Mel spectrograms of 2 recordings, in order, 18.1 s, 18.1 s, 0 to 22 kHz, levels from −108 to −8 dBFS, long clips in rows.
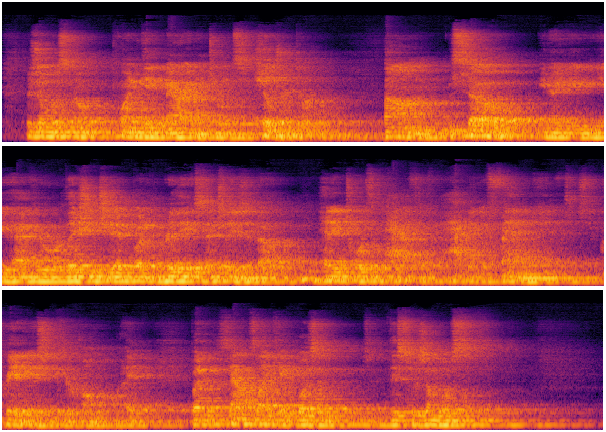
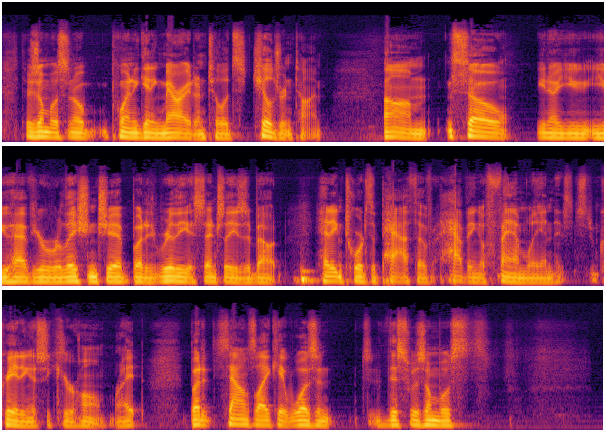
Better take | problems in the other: second | off-mic speech; far // room echo; strong; dies away in 2 s

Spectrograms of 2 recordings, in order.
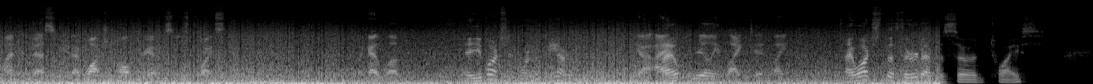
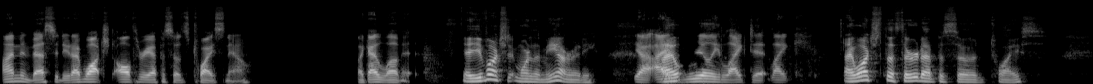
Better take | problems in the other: second | wind noise on the microphone; heavy; until 9.5 s; 3 dB below the speech

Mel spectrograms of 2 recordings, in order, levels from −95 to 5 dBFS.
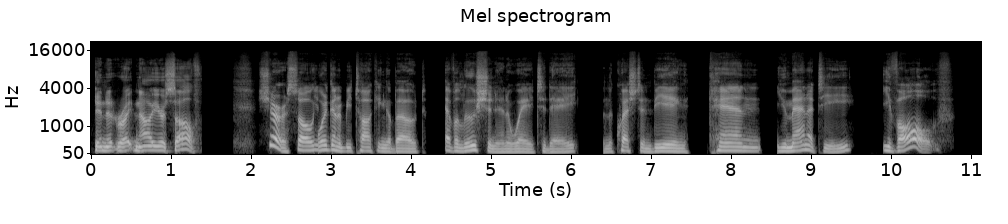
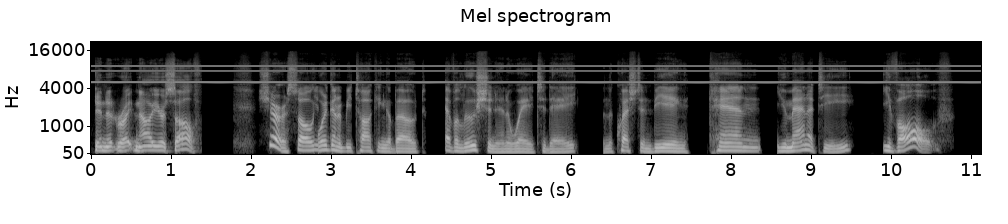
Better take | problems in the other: first | high-pitched whine; loud; throughout; 5 kHz, 7 dB below the speech

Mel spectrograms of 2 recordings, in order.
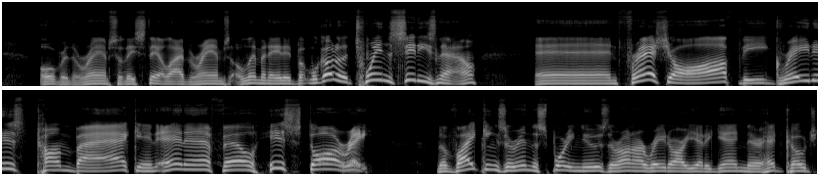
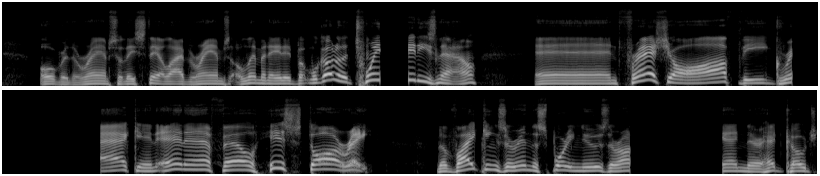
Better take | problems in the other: first | audio cutting out; at 4 s, at 8 s for 1.5 s and at 14 s for 1 s

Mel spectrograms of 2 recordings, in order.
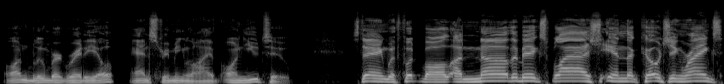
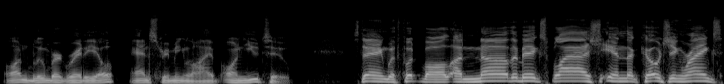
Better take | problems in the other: first | muffled; slightly; fading above 3.5 kHz

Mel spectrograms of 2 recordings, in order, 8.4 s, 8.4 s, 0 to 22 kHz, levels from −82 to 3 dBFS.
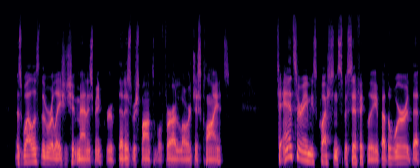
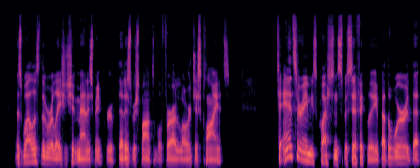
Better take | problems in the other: second | muffled; slightly; fading above 3.5 kHz

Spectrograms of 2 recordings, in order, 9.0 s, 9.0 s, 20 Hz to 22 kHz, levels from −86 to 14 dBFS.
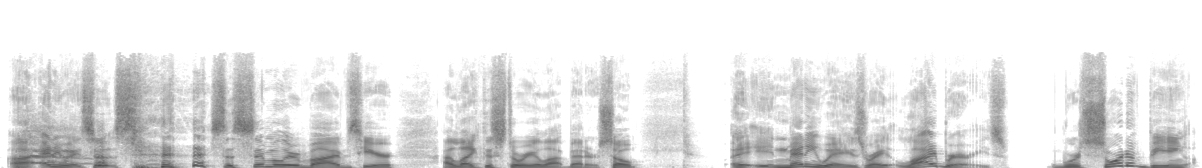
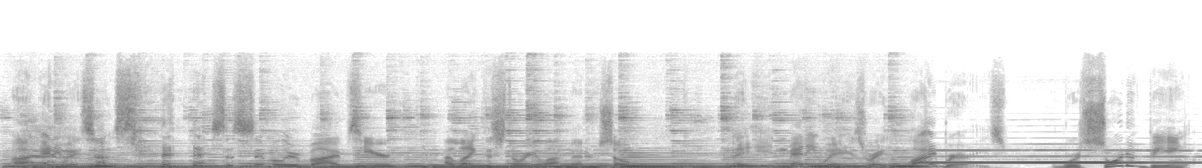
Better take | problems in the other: first | background music; very loud; throughout; 4 dB above the speech

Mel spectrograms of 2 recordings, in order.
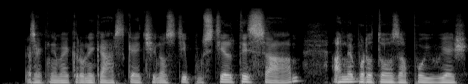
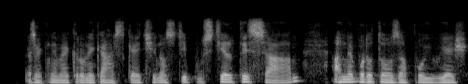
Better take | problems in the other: first | garbled, watery; slightly; nothing above 7.5 kHz

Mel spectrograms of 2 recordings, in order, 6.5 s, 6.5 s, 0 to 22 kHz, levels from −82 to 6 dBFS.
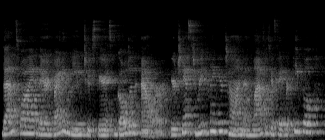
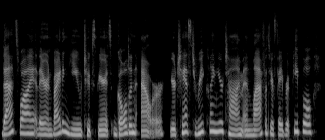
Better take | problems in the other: second | room echo; noticeable; dies away in 1.1 s // off-mic speech; far

